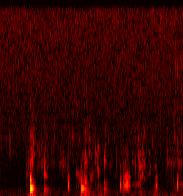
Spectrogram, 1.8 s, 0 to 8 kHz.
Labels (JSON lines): {"label": "biophony, knock croak", "recorder": "SoundTrap 300"}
